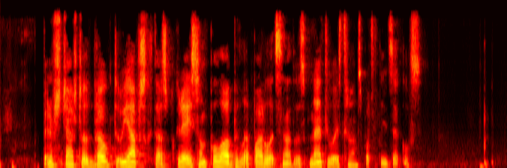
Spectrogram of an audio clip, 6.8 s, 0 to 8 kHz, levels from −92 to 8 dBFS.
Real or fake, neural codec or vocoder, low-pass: fake; codec, 16 kHz, 2 kbps, X-Codec, WavLM features, trained on Multilingual LibriSpeech; 7.2 kHz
